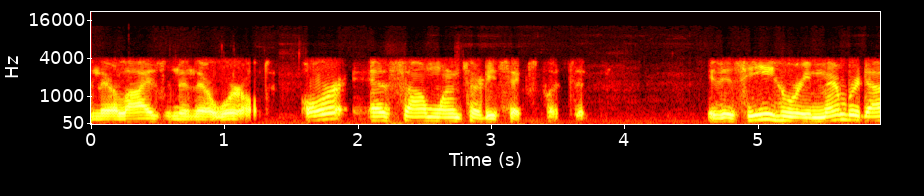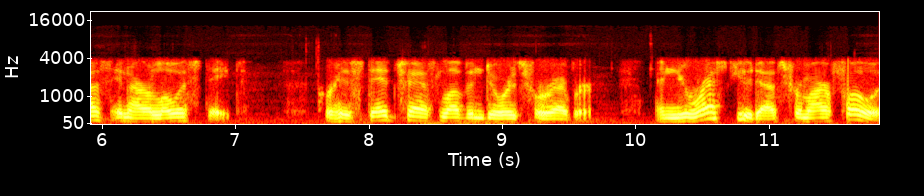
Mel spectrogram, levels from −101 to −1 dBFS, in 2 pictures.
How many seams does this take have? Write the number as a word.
zero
